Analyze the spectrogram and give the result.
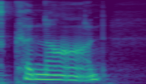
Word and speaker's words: Canaan: The land of Canaan, and by the way, some people pronounce it as Canaan, was inhabited by a variety of people, the Hivites, the Girgasites, the Jebusites, Amorites, Hittites, and several others.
